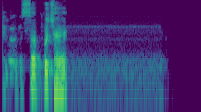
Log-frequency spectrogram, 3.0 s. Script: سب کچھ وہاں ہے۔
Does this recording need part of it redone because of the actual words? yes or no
yes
